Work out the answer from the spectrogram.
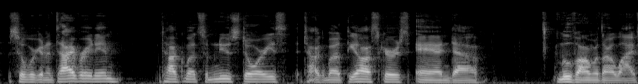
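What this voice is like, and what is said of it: Strained, failing voice. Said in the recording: “I am losing my voice ... before my voice goes completely ... hopefully this won't be too painful on your ears”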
